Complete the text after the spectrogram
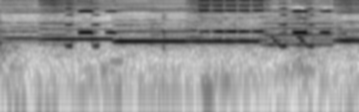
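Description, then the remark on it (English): A video game's low-health warning beeps repeatedly, with the player down to one heart: a bright, high-pitched electronic tone pulsing in a steady rhythm, heard on its own over faint game sounds with no talking. “at least we listen to that good beeping sound, huh?”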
